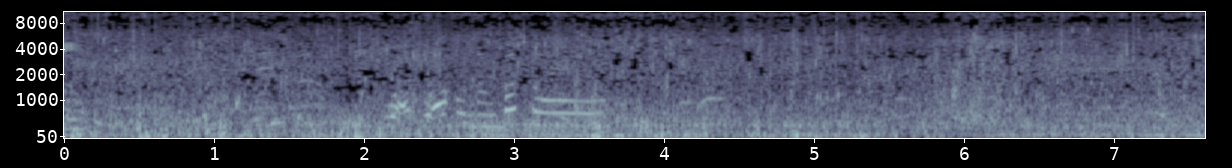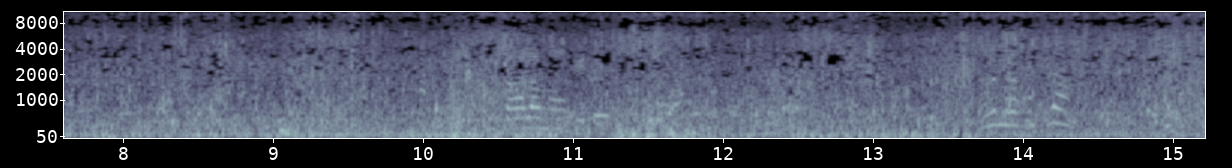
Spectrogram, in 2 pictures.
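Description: Strong river current rushing over a shallow rocky bed, with wind buffeting the microphone in gusts. Faint voices come through now and then.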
